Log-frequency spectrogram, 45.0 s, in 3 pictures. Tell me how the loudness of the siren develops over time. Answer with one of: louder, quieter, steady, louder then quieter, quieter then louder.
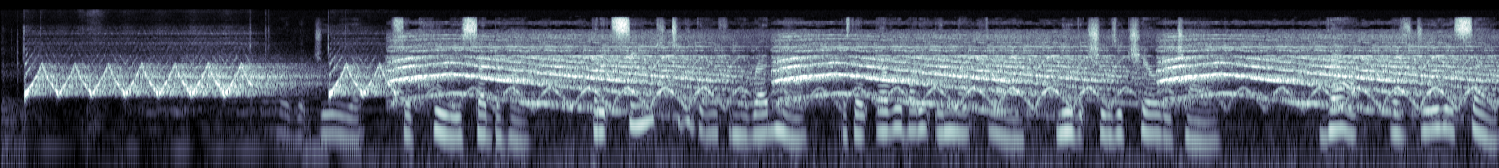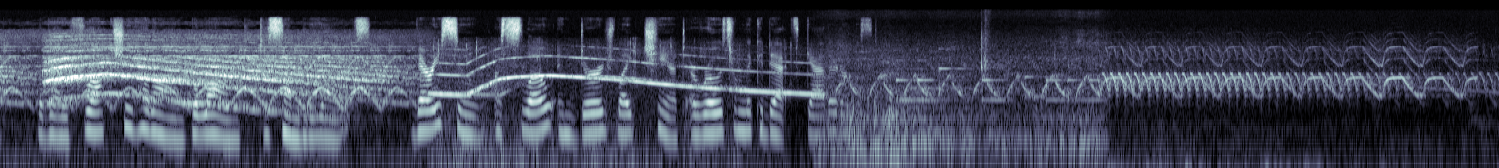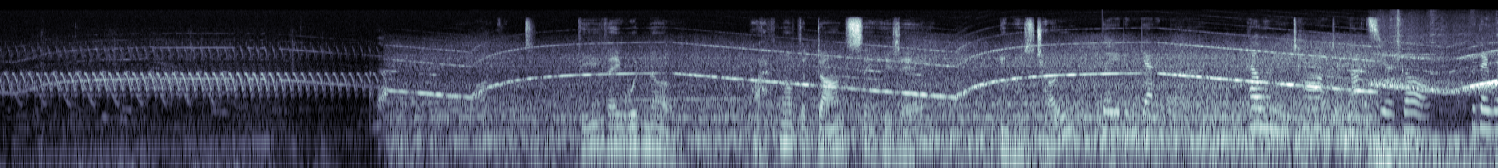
quieter then louder.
